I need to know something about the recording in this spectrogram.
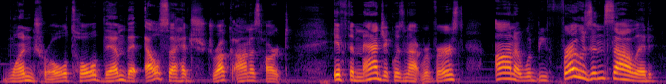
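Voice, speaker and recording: A woman reading a children's storybook aloud in expressive narration, with dramatic emphasis on key words. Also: low voice, a little slow. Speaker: storybook reader. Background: soft music.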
